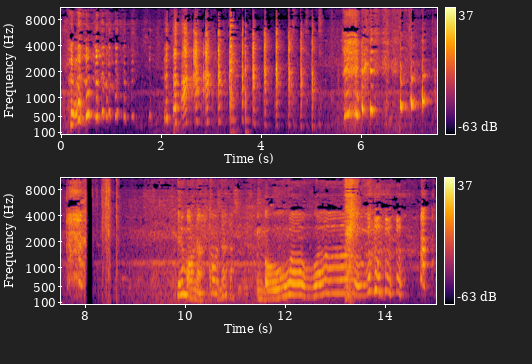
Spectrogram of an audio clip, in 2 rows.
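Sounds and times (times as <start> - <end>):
women laughing: 0.2 - 8.1, 13.5 - 15.0.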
